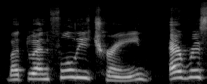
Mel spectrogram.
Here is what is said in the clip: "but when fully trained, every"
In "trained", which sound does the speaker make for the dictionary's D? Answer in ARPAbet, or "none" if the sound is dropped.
D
